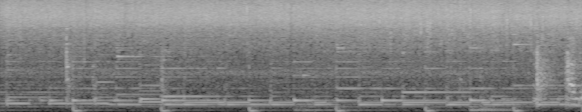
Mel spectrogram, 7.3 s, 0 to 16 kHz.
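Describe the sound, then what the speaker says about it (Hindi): Ginger and green chili sautéing in a pan, a steady close sizzle and fry hiss running throughout, with scraping stir strokes roughly every second. "तो मैंने 20 से 30 सेकंड के लिए सॉटे किया है"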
